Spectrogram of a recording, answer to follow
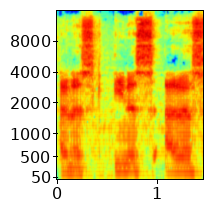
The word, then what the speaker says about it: Ennis: so girth Enos is yes that is how his his last this name is pronounced Garth Enos Ennis I call him Enos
